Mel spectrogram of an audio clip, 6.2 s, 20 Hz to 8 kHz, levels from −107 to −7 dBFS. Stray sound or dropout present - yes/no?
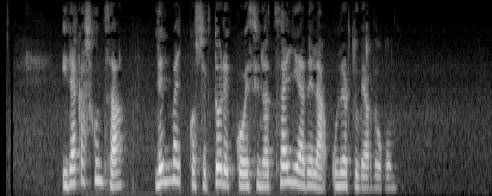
yes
